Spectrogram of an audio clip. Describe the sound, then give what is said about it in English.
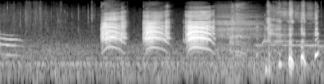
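Three loud, harsh crow caws ring out in quick succession, clear, followed by a few fainter, choppy sounds as the calls trail off. “go up to the crows. They can help you.”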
